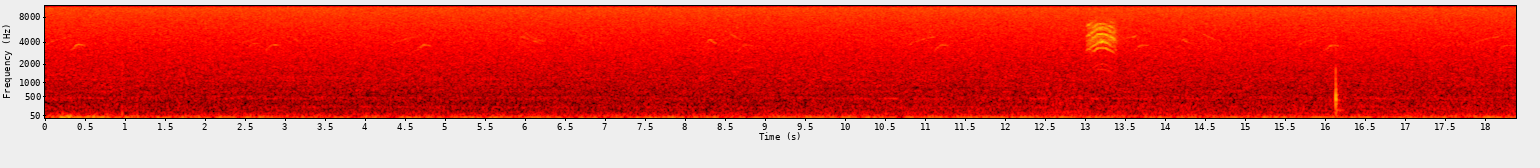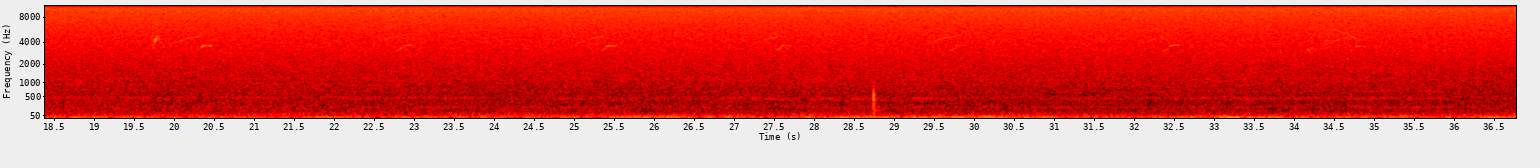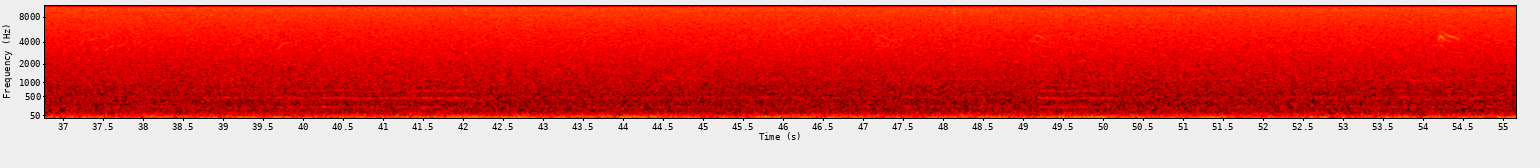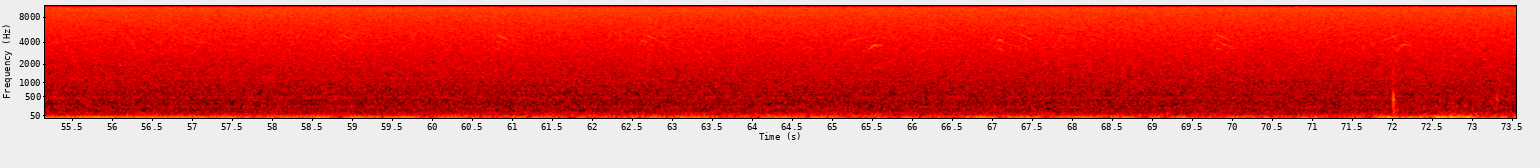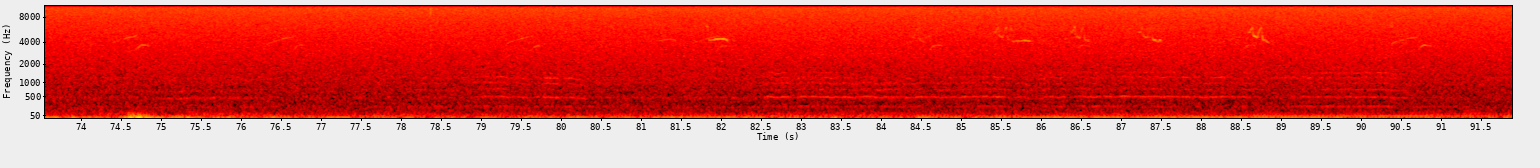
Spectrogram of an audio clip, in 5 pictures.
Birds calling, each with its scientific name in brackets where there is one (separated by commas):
Warbling White-eye (Zosterops japonicus), House Finch (Haemorhous mexicanus), Hawaii Amakihi (Chlorodrepanis virens)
